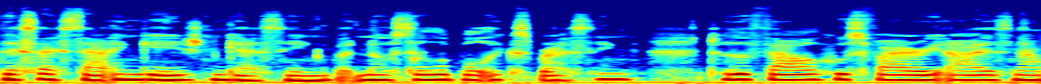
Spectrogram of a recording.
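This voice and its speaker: Soft-spoken and somewhat breathy, a woman talks at a moderate pace with monotone, flat intonation. The sound is dry with no echo, with light background noise. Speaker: poetry reader. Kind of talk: dramatic poetry reading. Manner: soft, hushed ASMR reading voice. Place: home room. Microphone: phone near.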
